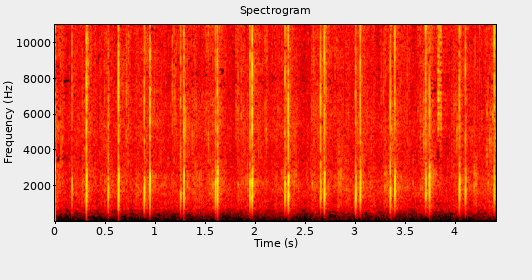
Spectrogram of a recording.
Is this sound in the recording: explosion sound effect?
no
